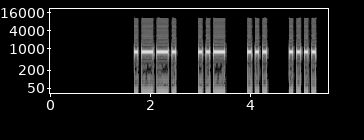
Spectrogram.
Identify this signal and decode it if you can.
Morse code, heard as a keyed tone, about 16 wpm, spaced as for 11 wpm, 800 Hz. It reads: PUSH
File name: Prefixes / By First Letter / Ps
